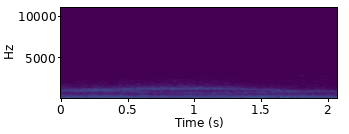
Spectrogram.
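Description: A faint held tone that bends slightly up and then back down in pitch, over a low hum and hiss from an old film soundtrack.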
